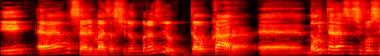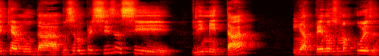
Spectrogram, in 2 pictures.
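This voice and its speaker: Music plays in the background as a man talks at a fairly slow pace. His pitch is high for a man. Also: lively intonation, hardly any pauses. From São Paulo east zone, Brazil. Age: 20s. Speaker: music video director. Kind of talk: casual chat.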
